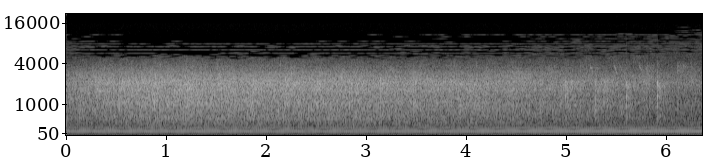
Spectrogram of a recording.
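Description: Steady hiss over a low electrical hum, with no other sound: the background noise of an old analogue recording.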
